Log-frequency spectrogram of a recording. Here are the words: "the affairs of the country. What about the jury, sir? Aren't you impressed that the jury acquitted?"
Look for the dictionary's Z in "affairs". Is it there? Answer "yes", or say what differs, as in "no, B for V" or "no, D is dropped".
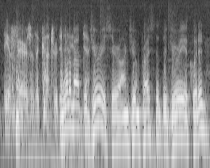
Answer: yes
